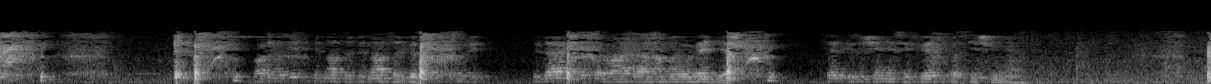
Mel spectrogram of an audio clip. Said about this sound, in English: I cough because of lack of air, not because of too much air. So don't think you have to close the window.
